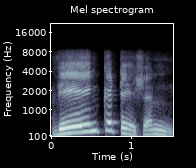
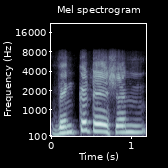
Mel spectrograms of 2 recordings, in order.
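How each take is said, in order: First: The first vowel is a long e. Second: The first vowel is a short e. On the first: This is the Sanskrit way of saying it. "சமஸ்கிருதத்துல வேங்கடேஷன் அப்படித்தான் சொல்ல முடியும்" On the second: This is the Tamil way of saying it. "தமிழ்ல நம்ம சொல்றோம்னா வே அப்படிங்கிறது ஏ குறில இருக்கு"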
